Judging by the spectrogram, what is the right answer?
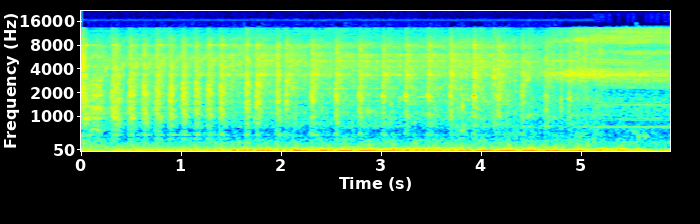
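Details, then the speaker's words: Nissan Altima 2.5 on a mobile call after fuel pump work: the new pump now kicks on, but the starter cranks steadily at about two turns a second with throttle and the engine never fires. Crank, no start; another fault remains beyond fuel. "Okay, come on, baby. Come on, baby. No hands. No hands. Oh man, come on, baby. There's still another problem."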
